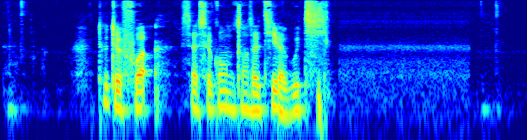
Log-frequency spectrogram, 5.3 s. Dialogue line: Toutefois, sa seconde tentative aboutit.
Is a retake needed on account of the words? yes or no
no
